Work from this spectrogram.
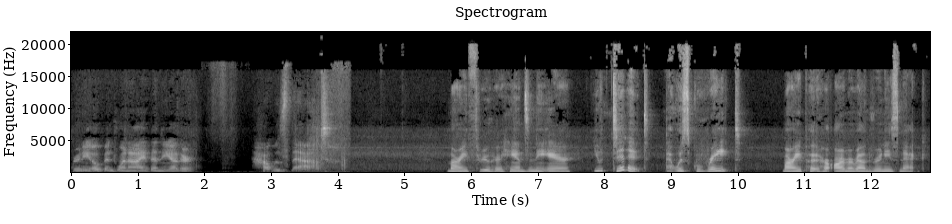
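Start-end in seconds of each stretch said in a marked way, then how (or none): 2.7-3.9 very soft, slow, breathed question; tentative hushed question. A narrator's reading. Girl checking after her first prayer, hushed and tentative. Prayer ends, asks shyly. 7.8-10.1 high, loud congratulation; excited cheering. A narrator's reading. Mari praises Rooney after her first prayer, excited cheering.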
